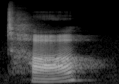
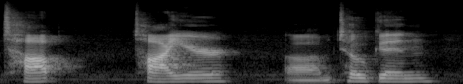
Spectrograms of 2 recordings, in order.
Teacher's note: now we're we're in the week six so for example no t sound can be pronounced as tah with aspiration and top tire token especially an in award initial position or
